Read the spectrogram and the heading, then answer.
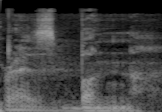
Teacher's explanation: Stress on the first syllable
